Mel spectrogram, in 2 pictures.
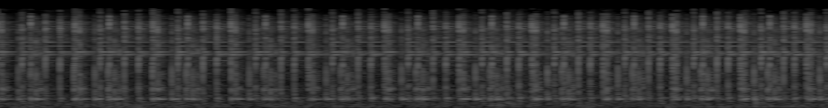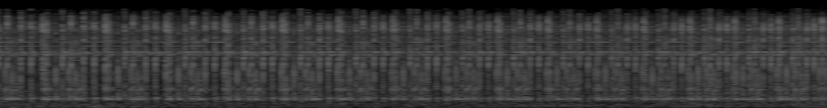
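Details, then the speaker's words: Gatling Stirling engine with six displacers, after a broken glass liner was replaced; fueled and test run. Quick, even stream of light clicking as it runs steadily on its own, no stumbles or rubbing; runs fine. "Fuel it up and give it a test run. See it move a little bit on its own, that's a good sign."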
